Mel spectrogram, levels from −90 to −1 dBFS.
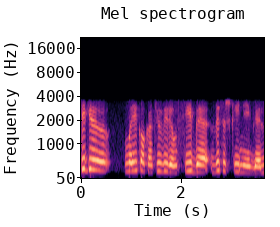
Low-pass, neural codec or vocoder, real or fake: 3.6 kHz; none; real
